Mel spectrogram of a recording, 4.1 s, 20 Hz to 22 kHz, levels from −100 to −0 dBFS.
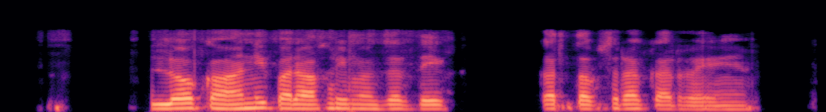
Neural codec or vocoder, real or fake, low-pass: codec, 24 kHz, 3.1 kbps, DualCodec; fake; 7.2 kHz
